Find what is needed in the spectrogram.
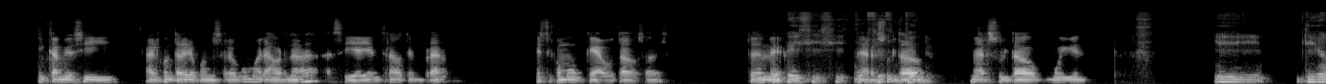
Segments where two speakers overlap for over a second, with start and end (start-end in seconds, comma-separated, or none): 7.7-9.3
